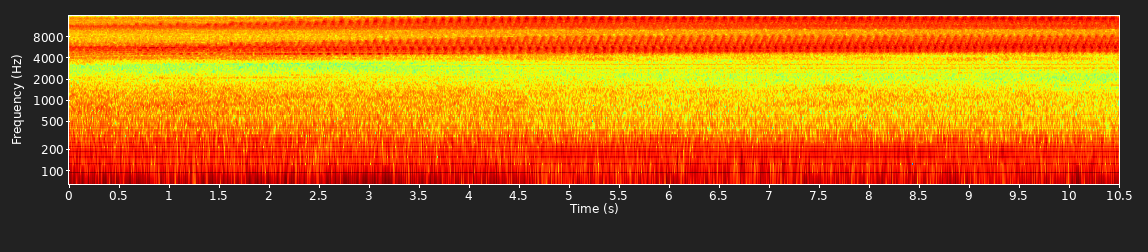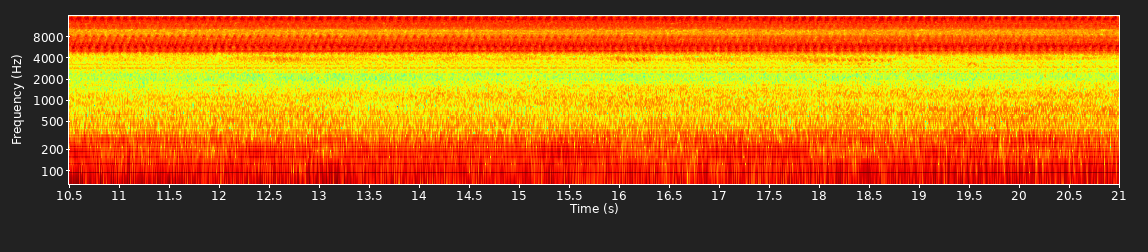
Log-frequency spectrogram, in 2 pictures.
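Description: Cicadas singing in a steady, high, shimmering buzz that fills the air without pause.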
